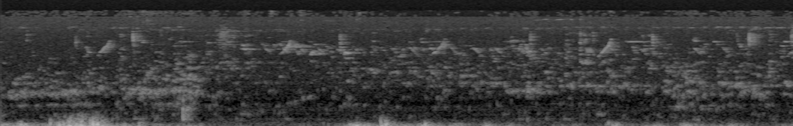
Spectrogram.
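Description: Faint bird chirps in short scattered calls, under irregular low gusts of wind on the microphone that are loudest near the start and again about halfway through.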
